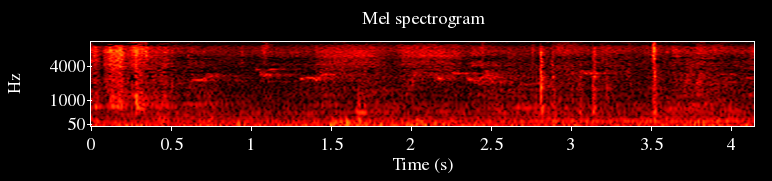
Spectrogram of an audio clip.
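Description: A few light metallic clicks and taps as parts of a Greaves power tiller gearbox and its shift linkage are handled, the sharpest right at the start and another about three and a half seconds in, over steady background noise.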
